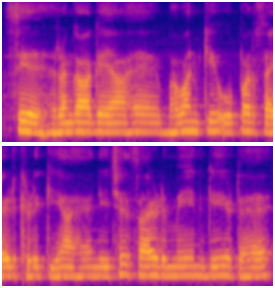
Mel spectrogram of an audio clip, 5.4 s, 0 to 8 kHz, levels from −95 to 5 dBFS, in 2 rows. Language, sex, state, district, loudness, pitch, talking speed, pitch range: Hindi, male, Chhattisgarh, Raipur, -19 LUFS, 150 Hz, 165 wpm, 145-155 Hz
